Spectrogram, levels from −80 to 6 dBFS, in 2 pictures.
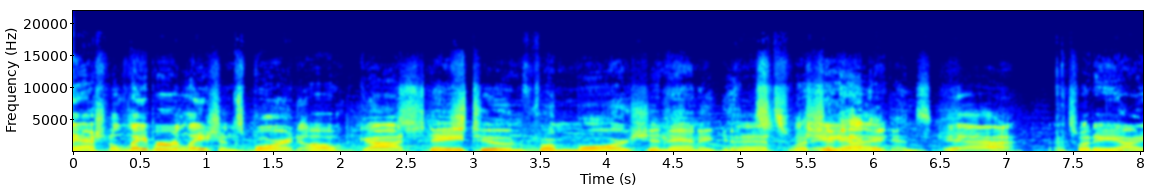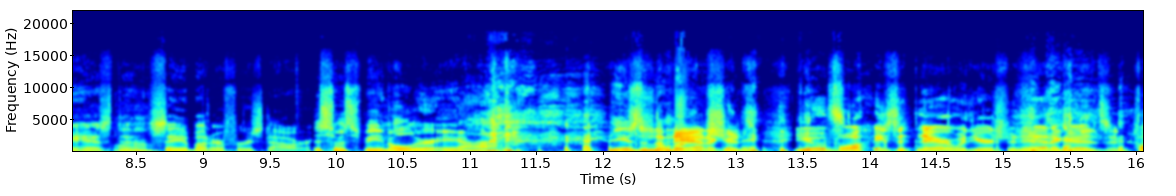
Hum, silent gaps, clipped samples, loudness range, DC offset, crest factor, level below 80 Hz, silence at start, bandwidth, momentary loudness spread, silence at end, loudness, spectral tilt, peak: none; none; under 0.1%; 6 LU; under 0.1%; 22 dB; -46 dBFS; 0 s; 18 kHz; 9 LU; 0 s; -22 LUFS; -4 dB/octave; 0 dBFS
